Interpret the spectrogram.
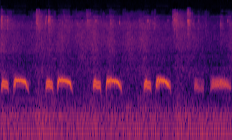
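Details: Spotted dove in Ninh Thuận, recorded during bird trapping, with a clear short-long coo pattern repeated about once a second. The longer note is slightly arched and falling, with a low steady background hum.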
